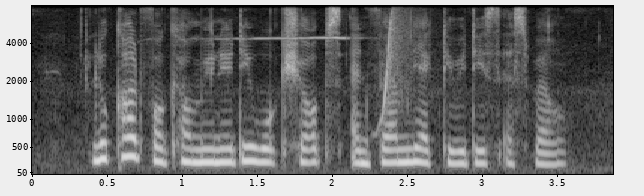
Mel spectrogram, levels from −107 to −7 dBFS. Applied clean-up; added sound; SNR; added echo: none; Bird vocalization, bird call, bird song; 17 dB; none.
